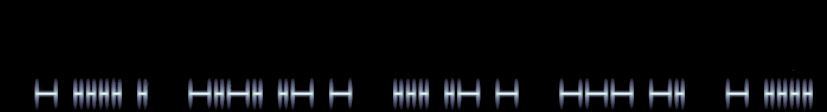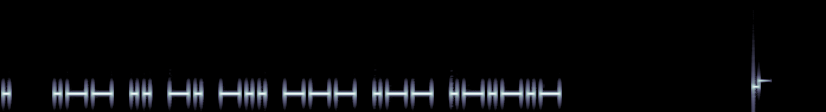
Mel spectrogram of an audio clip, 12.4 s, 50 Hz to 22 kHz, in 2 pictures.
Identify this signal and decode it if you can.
Morse code, heard as a keyed tone, about 25 wpm, 700 Hz. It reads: THE CAT SAT ON THE WINDOW.
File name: practice / 25wpm / Sentences with 2-Word Phrases - 25wpm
